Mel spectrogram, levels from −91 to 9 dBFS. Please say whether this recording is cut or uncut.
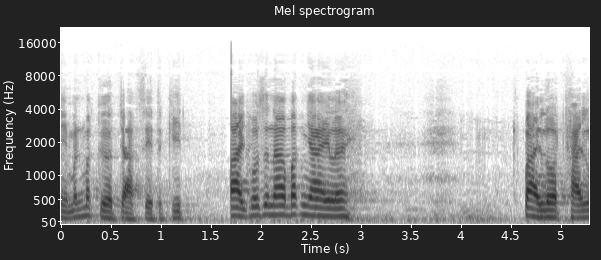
cut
